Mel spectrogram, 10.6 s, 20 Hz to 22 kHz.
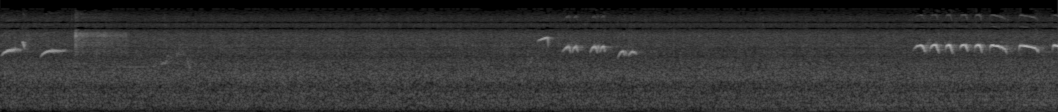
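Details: Wild blue-and-white flycatcher by a mountain stream, May 2018; bursts of high, thin whistles separated by long gaps, the final phrase a rapid string of repeated notes, against steady rushing water.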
